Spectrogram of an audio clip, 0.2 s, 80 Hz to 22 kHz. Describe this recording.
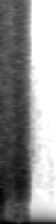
Instrument samples > Percussion
BrazilFunk Kick 16 Processed-7.6
A easy kick made with 707 kick from flstudio original sample pack, used Waveshaper maxium output to make a crispy punch. Then I layered Grv kick 13 from flstudio original sample pack too. Easily add some OTT and Waveshaper to make it fat. Processed with ZL EQ.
